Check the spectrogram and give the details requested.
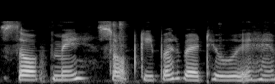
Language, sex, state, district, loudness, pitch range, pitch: Hindi, female, Jharkhand, Jamtara, -19 LUFS, 200-215 Hz, 210 Hz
